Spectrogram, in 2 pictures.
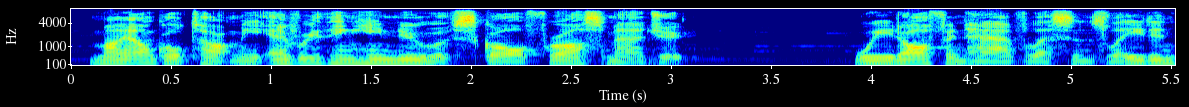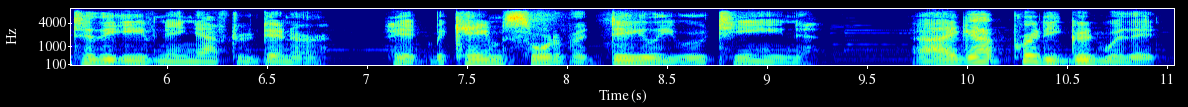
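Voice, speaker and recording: A man's voice: mid-range voice, lo-fi sound, lightly acted. A man voicing a hardy, easygoing hunter and frost mage as a fantasy game companion, talking informally and sincerely in a reflective, plain-spoken way. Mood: confident, casual. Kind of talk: conversational scripted game character dialogue.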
